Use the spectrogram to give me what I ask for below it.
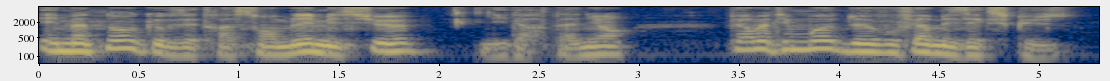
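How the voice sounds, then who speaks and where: A man's voice: a little high, expressive, normal speed, dark tone. A man reading the lines of a young, polite and brave Gascon swordsman, earnest and courteous.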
